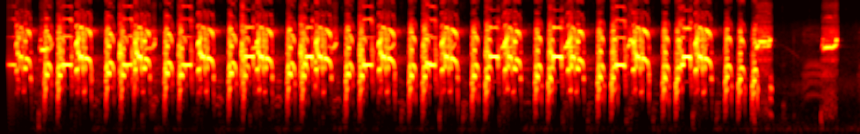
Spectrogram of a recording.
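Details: Female grey francolin (dakhni teetar), jungle type, giving loud, harsh, squawking notes in a fast, steady series, about one and a half per second, for nearly eight seconds, with a short final note after a pause; no other sounds.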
